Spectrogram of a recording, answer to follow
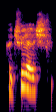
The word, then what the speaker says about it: Patrish: So I'll give you the tip. Patrish rhymes with delish.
